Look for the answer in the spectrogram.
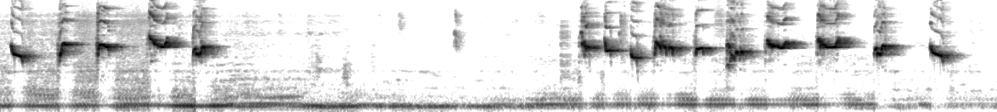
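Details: Greater green leafbird singing as a lure to stir the emotions of rival leafbirds: bursts of loud, ringing whistles repeated roughly twice a second, a quiet gap of a few seconds, then another fast whistled run. A faint low hum continues throughout.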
